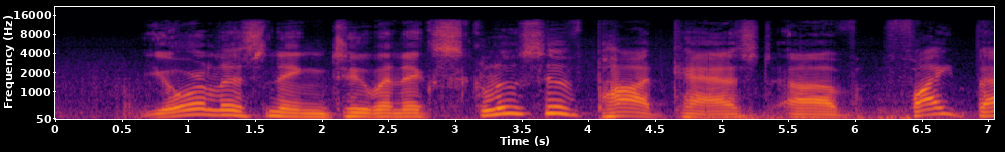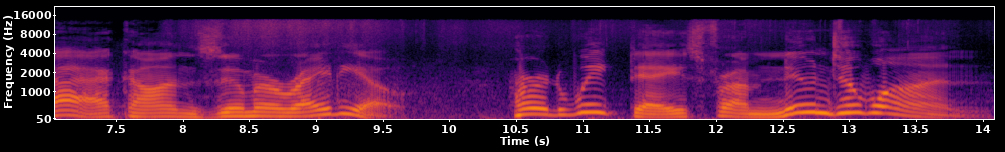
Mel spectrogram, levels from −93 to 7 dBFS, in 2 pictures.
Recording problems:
wrong speed, natural pitch; too slow; 0.5 times normal speed
rain or running water; faint; throughout; 20 dB below the speech

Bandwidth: 13.5 kHz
